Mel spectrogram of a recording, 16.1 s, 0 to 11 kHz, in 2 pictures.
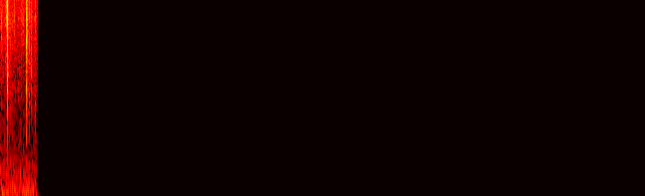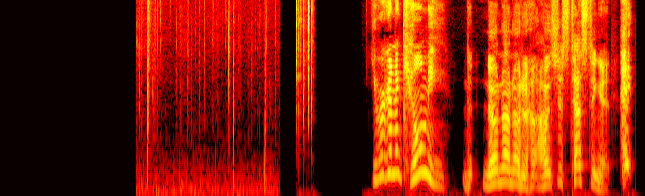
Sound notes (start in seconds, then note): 11.8 gun clicks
